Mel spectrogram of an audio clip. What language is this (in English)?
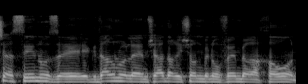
Hebrew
